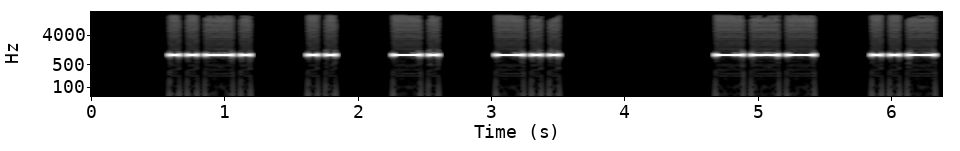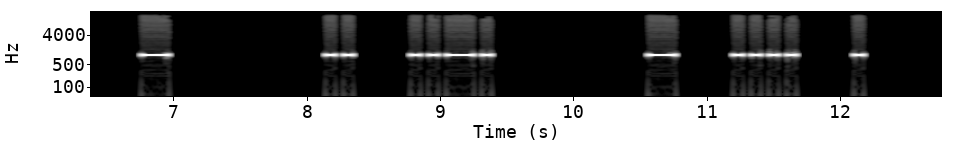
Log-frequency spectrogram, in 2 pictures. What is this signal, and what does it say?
Morse code, heard as a keyed tone, about 18 wpm, spaced as for 12 wpm, 1000 Hz. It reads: FIND OUT IF THE
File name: qotdfiles / 12wpm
